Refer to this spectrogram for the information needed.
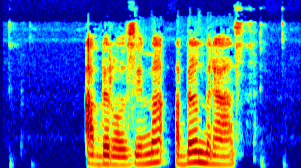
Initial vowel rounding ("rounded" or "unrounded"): unrounded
